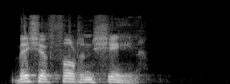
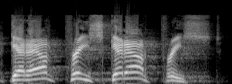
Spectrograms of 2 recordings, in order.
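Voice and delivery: angry shout; 8 semitones higher, slower than usual. Retold or imitated. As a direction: throw the priest out with a cry. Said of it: "blasphemed the name of God and said".

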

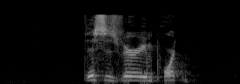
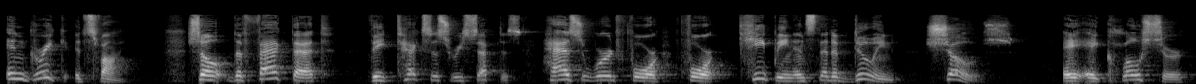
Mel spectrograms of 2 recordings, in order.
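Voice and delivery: ordinary talk

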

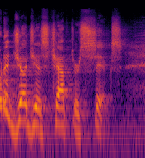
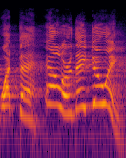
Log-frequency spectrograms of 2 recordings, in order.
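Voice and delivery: outraged disbelief; 9 semitones higher than usual. Retold or imitated. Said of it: "I'm like".

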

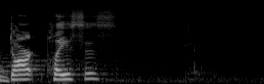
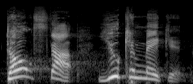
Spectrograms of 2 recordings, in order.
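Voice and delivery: coach yelling; 5 semitones higher, 6 dB louder than usual. Retold or imitated. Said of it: "the coach is just yelling at him".

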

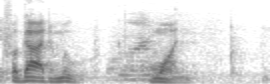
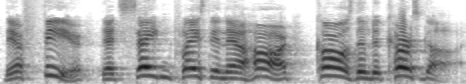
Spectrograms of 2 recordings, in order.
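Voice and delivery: higher and louder, rolling sermon cadence; preaching at full force; 7 semitones higher, 9 dB louder, slower than usual. Acted. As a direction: preach it out to the congregation.

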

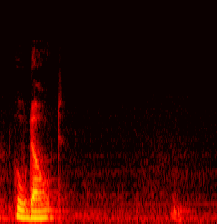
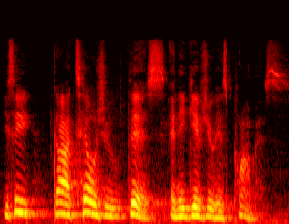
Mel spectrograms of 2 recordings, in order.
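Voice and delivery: usual speaking voice

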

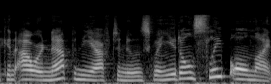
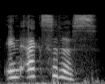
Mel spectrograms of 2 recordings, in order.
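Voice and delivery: usual speaking voice

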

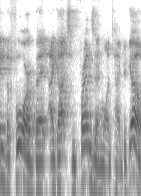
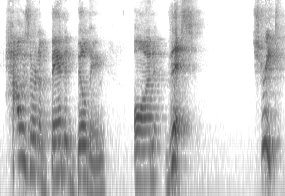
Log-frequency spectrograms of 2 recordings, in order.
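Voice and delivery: incredulous; 3 semitones higher, 5 dB louder, slower than usual. Real, not acted. Indignant disbelief at abandoned building.

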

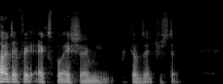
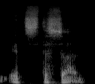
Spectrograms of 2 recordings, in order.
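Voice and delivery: hushed; 5 semitones lower, 15 dB quieter, slower than usual. Retold or imitated. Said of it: "they're like".

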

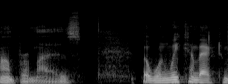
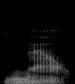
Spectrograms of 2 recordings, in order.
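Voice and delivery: "now" set apart after a pause, dropped low and soft; stress on "now"; 5 semitones lower, 11 dB quieter than usual. Acted. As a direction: end on a low, quiet, final "now". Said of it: "to stress the point".

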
